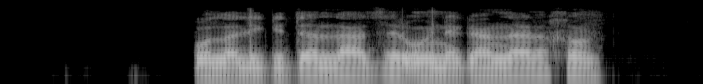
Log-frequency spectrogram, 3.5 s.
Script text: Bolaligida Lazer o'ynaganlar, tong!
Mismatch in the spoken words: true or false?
false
